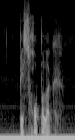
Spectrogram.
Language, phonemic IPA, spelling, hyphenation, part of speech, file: Dutch, /bɪ(s)ˈsxɔpələk/, bisschoppelijk, bis‧schop‧pe‧lijk, adjective, Nl-bisschoppelijk.ogg
- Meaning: episcopal, related to a bishop and/or to the episcopate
